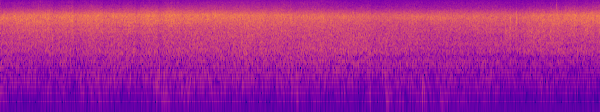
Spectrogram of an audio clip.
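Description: Black Sea surf breaking along the shore: a steady, unbroken wash of waves, with wind rumbling on the microphone.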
